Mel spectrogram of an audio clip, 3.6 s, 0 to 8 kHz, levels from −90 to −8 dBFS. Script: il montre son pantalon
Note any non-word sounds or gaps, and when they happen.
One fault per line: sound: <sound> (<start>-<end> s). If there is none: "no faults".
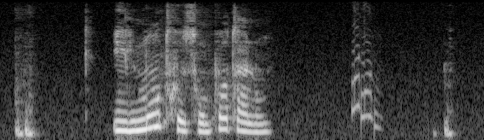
sound: chirp (2.6-2.9 s)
